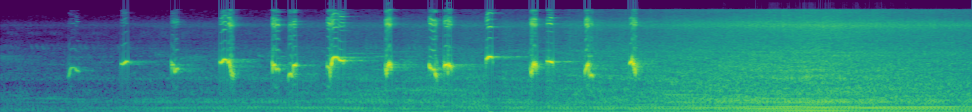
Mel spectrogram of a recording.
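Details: Sooty-headed bulbul giving sharp, lively song used to stimulate other bulbuls: a series of short bright slurred notes, accelerating then stopping, followed by rising wind-like rushing noise.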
